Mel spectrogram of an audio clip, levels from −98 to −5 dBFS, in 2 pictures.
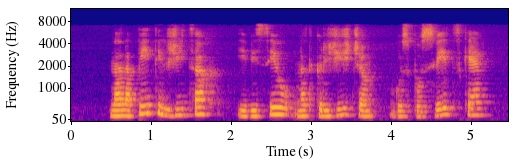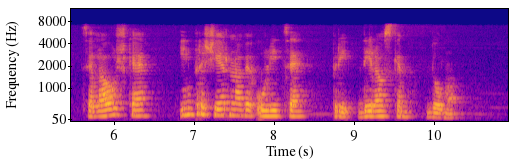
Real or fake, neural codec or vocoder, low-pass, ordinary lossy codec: real; none; 7.2 kHz; none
